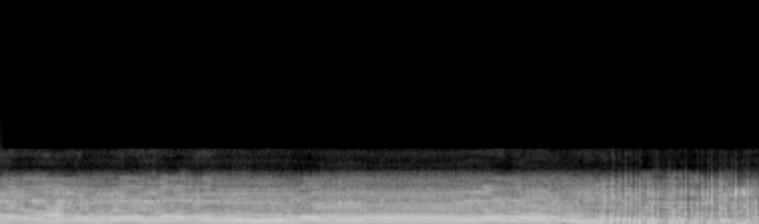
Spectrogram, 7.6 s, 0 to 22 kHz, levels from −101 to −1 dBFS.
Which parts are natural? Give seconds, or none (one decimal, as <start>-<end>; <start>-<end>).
3.2-4.8; 5.2-6.4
